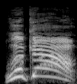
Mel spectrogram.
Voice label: lookout, survivor voice biker; Left 4 Dead 2

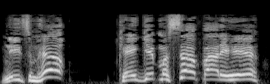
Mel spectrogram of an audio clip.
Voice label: call for rescue, voice; Left 4 Dead 2; coach

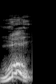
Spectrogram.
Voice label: Ledge Hang Slip, russian, Survivor Voice; Gambler

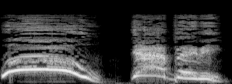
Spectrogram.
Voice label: battlecry; Left 4 Dead 2; coach

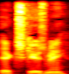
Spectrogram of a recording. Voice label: "excuse me", male; npc; Garry's Mod; hl2

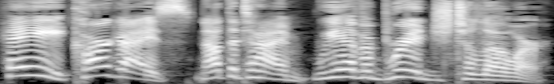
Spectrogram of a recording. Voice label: finale chat, teengirl, voice; Left 4 Dead 2

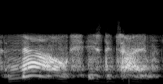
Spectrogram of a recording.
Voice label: radio lock n load, pirate; Counter-Strike Global Offensive

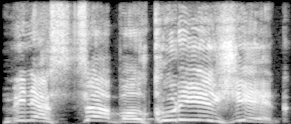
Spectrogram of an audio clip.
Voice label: grabbed by smoker, russian, Survivor Voice

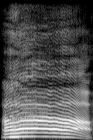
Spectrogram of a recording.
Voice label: Hurt Critical, russian; Gambler

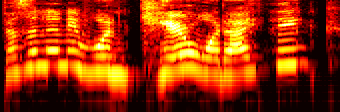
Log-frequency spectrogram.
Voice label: question, female; Garry's Mod; hl2

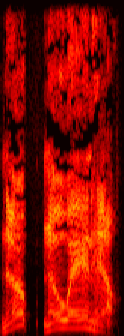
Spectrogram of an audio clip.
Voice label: initial meeting, survivor voice biker

